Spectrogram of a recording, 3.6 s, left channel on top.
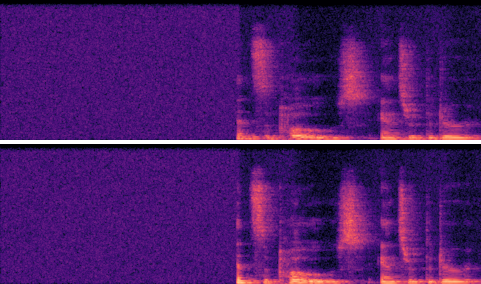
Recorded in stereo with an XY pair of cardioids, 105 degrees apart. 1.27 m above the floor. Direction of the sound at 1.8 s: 65° right.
